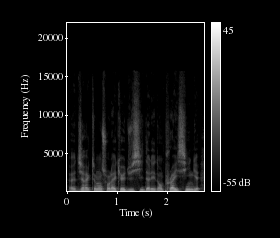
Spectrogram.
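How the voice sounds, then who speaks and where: A man hosting a software tutorial, explaining step by step in a chatty way, full of hesitations and self-corrections. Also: mid-range voice, fast talker. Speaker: host of a web tools tutorial channel. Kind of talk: screen-recorded software tutorial.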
